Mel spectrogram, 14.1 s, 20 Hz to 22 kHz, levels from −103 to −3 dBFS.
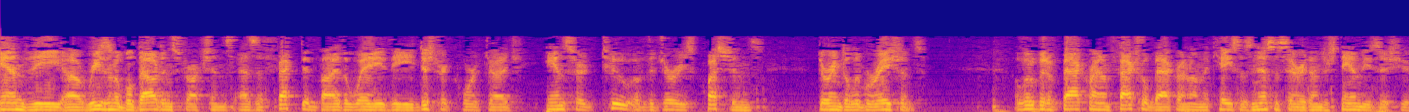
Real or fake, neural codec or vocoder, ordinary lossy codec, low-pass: real; none; MP3, 24 kbps; 7.2 kHz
